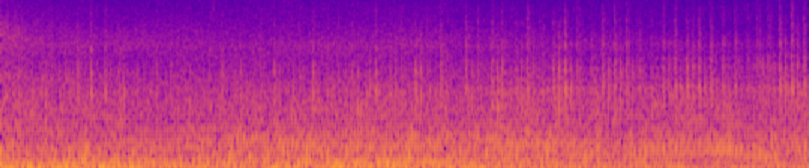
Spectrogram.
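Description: Tyres rumble on an asphalt road.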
